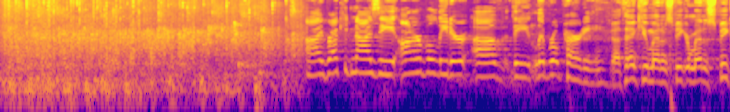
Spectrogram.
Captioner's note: cheering/Applause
